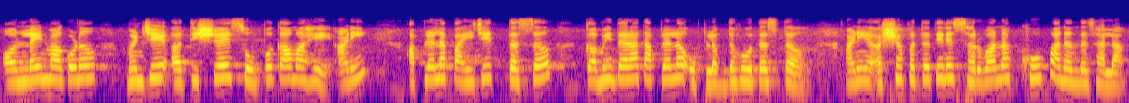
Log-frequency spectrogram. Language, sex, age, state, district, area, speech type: Marathi, female, 30-45, Maharashtra, Buldhana, urban, spontaneous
